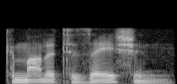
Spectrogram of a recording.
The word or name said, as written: commoditization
